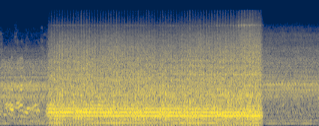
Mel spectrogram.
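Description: A helicopter's rotor and engine roar loudly overhead.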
